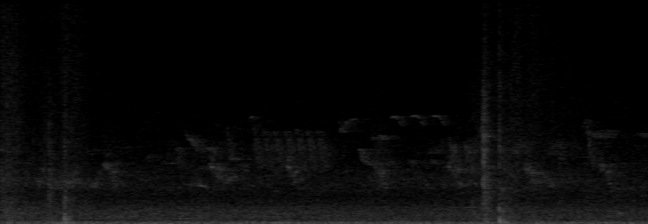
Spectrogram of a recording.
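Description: Near silence: quiet garage room tone with faint high bird chirps and two soft clicks, one near the start and one about five seconds in.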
